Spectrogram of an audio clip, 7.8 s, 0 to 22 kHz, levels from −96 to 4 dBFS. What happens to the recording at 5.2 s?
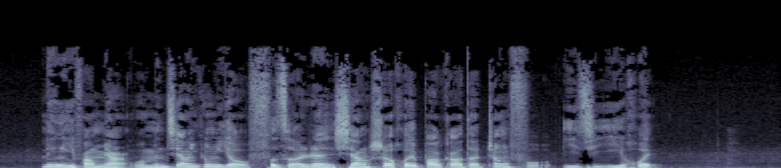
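Nothing goes wrong at 5.2 s; the speech there plays through intact, with no dropout, click or other fault.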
